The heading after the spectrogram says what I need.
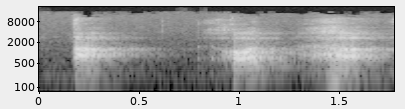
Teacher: From the same spot as A, from the lower part of the throat, A or Ha. In this case, this is Ha.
